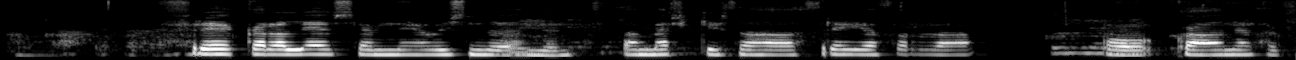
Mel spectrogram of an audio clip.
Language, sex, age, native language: Icelandic, female, 20-29, Icelandic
